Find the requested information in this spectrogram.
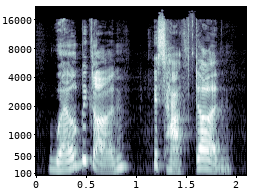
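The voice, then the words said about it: Poor put-on British accent. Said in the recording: “that is a terrible British accent.”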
